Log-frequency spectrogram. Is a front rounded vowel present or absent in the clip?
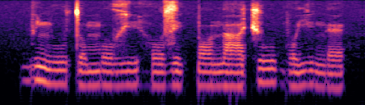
absent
